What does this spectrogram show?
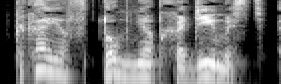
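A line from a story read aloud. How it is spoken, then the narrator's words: Sharp, curt. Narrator (Russian): резко бросил Марк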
